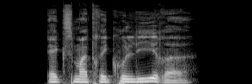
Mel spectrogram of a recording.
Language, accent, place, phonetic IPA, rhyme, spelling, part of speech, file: German, Germany, Berlin, [ɛksmatʁikuˈliːʁə], -iːʁə, exmatrikuliere, verb, De-exmatrikuliere.ogg
- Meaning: inflection of exmatrikulieren: 1. first-person singular present 2. first/third-person singular subjunctive I 3. singular imperative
